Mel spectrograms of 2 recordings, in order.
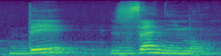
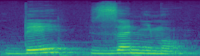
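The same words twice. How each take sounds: Both takes have the same delivery.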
